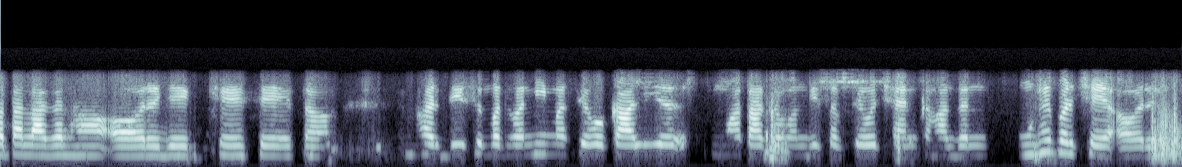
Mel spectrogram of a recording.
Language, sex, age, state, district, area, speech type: Maithili, female, 18-30, Bihar, Madhubani, rural, conversation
